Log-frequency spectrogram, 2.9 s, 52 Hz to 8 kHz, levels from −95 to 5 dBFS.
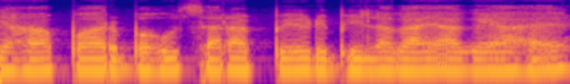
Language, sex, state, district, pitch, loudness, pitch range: Hindi, male, Jharkhand, Deoghar, 120 Hz, -17 LUFS, 120-125 Hz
